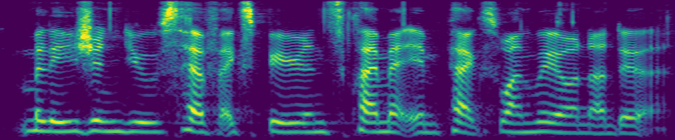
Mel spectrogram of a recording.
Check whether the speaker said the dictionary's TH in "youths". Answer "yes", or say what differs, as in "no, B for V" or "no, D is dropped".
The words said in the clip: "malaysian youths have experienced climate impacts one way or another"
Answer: no, F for TH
